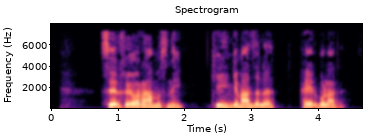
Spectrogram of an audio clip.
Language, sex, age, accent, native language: Uzbek, male, 18-24, Qashqadaryo, Uzbek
